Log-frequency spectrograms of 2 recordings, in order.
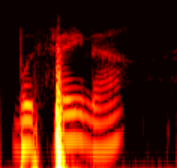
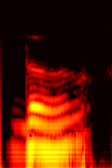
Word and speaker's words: Busaina: Please note that my name, Busaina, has three syllables. Busaina. And I say it again, as pronounced like said as Busaina. Busaina.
